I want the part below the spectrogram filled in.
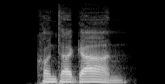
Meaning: thalidomide
- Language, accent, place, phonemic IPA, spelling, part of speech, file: German, Germany, Berlin, /ˌkɔntɐˈɡaːn/, Contergan, noun, De-Contergan.ogg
